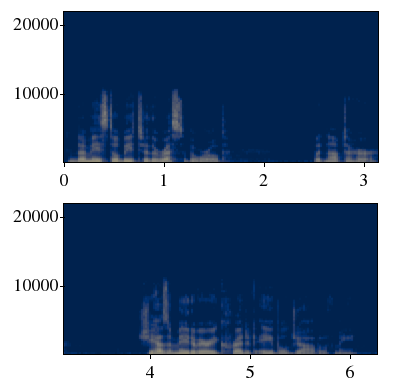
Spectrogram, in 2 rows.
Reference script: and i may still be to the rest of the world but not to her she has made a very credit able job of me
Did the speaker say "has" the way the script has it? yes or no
no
